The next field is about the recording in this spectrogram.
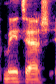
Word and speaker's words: Matiash: Although it sounds like Matash, it is spelled like M-A-T-I-A-S-H.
